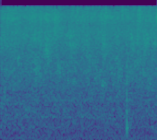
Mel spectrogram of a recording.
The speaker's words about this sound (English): The only reply was the continued downpour. It was somehow less comforting than silence.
